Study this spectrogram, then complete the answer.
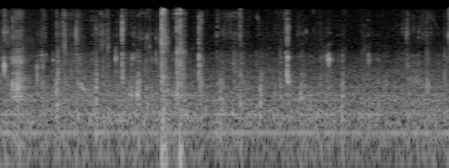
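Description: Boiled limpet shellfish, flash-frozen before cooking, is chewed close to the mic with soft, wet, squishy bites and occasional crunchy clicks, quiet and intimate with no talking.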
